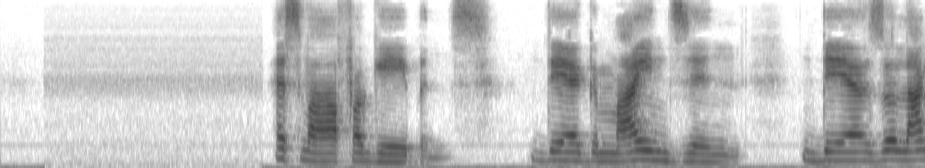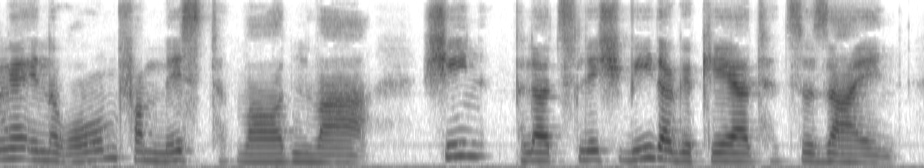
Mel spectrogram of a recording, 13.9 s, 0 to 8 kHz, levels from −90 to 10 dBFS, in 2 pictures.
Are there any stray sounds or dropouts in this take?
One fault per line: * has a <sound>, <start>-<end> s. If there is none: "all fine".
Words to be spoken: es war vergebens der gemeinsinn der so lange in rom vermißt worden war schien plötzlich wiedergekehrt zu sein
all fine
